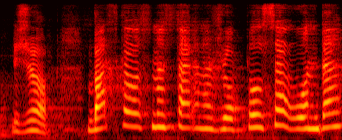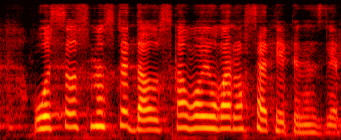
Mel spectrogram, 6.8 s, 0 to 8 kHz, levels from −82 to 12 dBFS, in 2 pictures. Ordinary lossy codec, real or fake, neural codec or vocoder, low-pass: none; fake; codec, 24 kHz, 1 kbps, SNAC; 7.2 kHz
